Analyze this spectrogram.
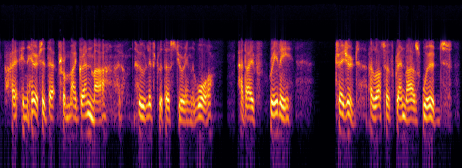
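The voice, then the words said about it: Scottish accent. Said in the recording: “I've got a non-New Zealand accent. I've got a Scottish accent when I'm talking.”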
